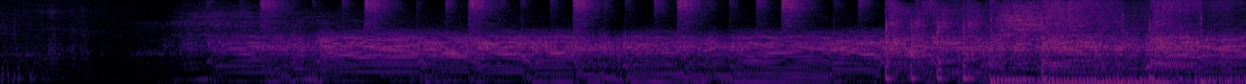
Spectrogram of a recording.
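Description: Instrumental background music with guitar, starting after a brief near-silence about a second in.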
